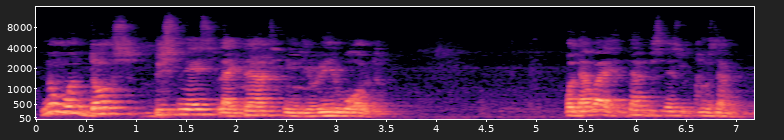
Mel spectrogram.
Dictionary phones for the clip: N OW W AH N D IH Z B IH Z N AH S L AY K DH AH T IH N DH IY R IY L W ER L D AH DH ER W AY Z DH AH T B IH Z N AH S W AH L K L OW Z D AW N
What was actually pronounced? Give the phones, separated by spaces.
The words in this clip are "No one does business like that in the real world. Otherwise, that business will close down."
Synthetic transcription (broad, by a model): N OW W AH N D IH S B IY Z N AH S L AY K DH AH T IH N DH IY R IY L W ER L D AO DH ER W AY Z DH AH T B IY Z N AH S W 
